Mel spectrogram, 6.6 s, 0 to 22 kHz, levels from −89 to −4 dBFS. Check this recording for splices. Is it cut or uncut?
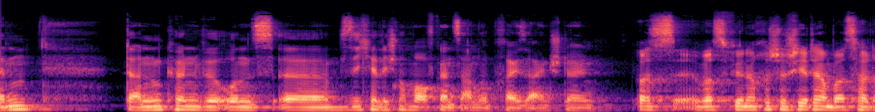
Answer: uncut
